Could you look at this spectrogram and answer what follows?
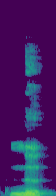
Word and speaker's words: me: In French, it's me, with an e, and the e sounds e. You can imagine that you are a French cow in order to remember me.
